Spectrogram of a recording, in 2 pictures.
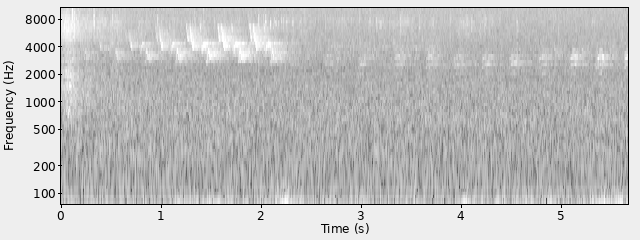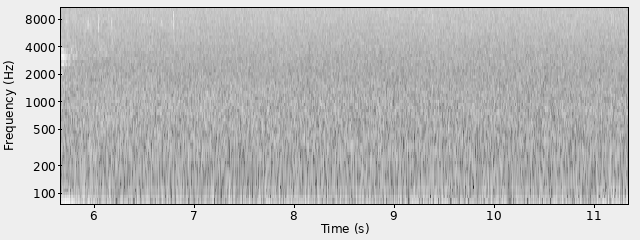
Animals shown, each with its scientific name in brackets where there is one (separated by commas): Ovenbird (Seiurus aurocapilla), Red-breasted Nuthatch (Sitta canadensis)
